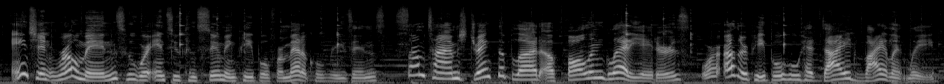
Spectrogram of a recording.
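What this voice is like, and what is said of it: Game show host voice. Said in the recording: “doing my game show voice”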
